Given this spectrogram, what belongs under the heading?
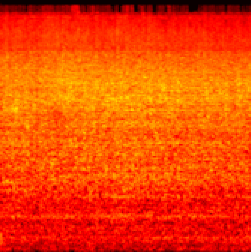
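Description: Pork roast sizzles steadily as it browns in a hot pan with butter, a dense, even hiss that stays loud and close throughout with no talking.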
